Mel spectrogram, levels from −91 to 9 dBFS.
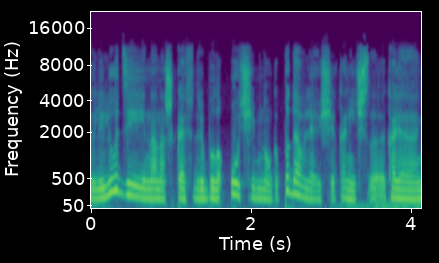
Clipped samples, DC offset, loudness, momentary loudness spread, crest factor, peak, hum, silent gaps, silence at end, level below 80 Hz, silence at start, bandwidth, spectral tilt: under 0.1%; under 0.1%; -20 LUFS; 5 LU; 12 dB; -8 dBFS; none; none; 0 s; -42 dBFS; 0 s; 12 kHz; -5 dB/octave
